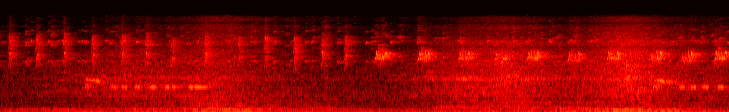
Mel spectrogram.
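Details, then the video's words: Horsfield's bush lark, Papuan subspecies aliena, a caged bird kept three years and taught finch songs, delivering rapid repeated chirps that give way to a run of evenly spaced buzzy notes, with a faint steady electrical whine behind. "branjangan aliena gacor / mirafra javanica aliena / branjagan papua"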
